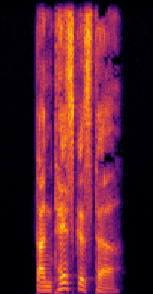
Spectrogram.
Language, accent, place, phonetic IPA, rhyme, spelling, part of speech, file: German, Germany, Berlin, [danˈtɛskəstɐ], -ɛskəstɐ, danteskester, adjective, De-danteskester.ogg
- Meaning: inflection of dantesk: 1. strong/mixed nominative masculine singular superlative degree 2. strong genitive/dative feminine singular superlative degree 3. strong genitive plural superlative degree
